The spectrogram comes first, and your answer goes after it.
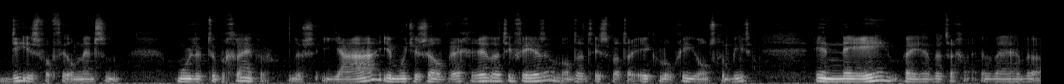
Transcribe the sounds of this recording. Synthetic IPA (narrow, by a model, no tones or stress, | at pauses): diɪsfɔ̰fḛːlˠmɛnsənmujlək̚tʰəbəxrɛjpə | døsjaːjəmutjəzɛlˠfʋɛxrelatifɪəɾənʋɔ̰ntdɔtʰɪsʋɔtə̰ʔekʰoloxiɔ̰nsχəbit | ɛnːeːʋɛjɦɛbəʋɛjɦɛbə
